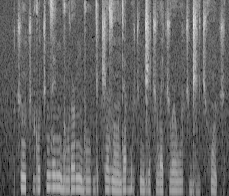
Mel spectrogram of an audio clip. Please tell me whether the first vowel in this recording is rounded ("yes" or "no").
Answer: yes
